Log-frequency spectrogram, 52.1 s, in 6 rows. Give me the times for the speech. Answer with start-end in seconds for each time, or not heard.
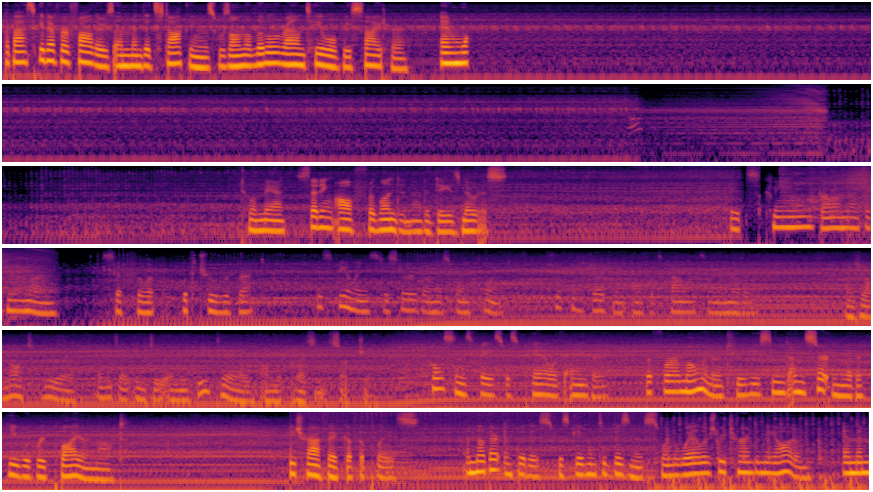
0.0-4.7, 19.8-22.4, 24.6-33.7, 34.4-44.9, 46.3-52.0.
